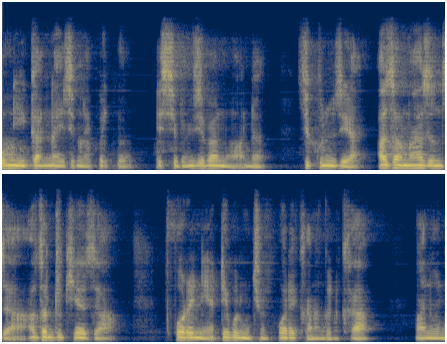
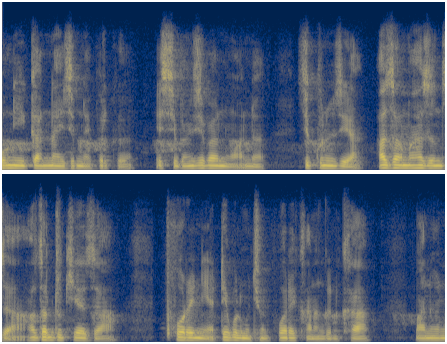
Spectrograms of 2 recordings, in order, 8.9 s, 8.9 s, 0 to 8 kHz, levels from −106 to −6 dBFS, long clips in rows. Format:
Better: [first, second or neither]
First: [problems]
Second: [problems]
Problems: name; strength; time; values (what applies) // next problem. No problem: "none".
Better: second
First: noise reduction (neural mask model DeepFilterNet 3)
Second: none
